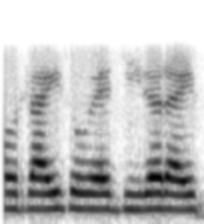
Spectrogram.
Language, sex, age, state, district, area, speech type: Hindi, female, 18-30, Uttar Pradesh, Pratapgarh, rural, conversation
